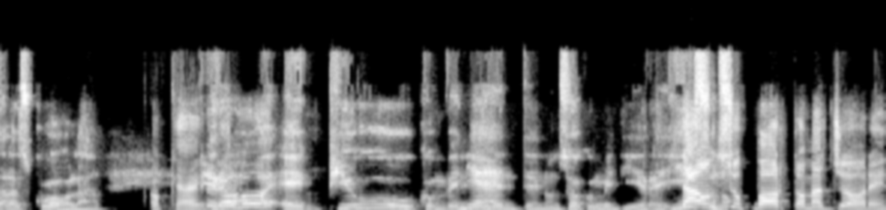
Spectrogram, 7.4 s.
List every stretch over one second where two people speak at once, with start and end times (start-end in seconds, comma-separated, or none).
none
